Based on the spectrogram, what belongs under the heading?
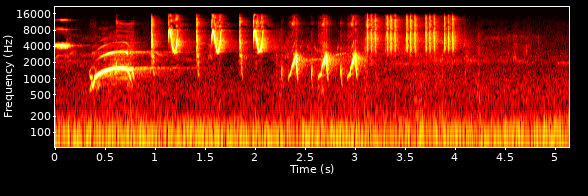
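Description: Bird calls: a rising, arching whistle, then a run of sharp chirps that quickens into a fast rattle of notes, ending about four seconds in.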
